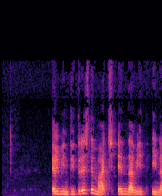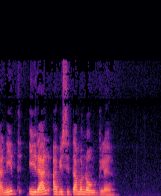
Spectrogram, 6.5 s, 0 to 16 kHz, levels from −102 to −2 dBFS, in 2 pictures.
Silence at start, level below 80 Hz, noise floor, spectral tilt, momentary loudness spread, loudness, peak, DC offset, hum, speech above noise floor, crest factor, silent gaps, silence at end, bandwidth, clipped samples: 1.05 s; -72 dBFS; -75 dBFS; -5.5 dB/octave; 9 LU; -24 LUFS; -6 dBFS; under 0.1%; none; 51 dB; 20 dB; none; 0.95 s; 11.5 kHz; under 0.1%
